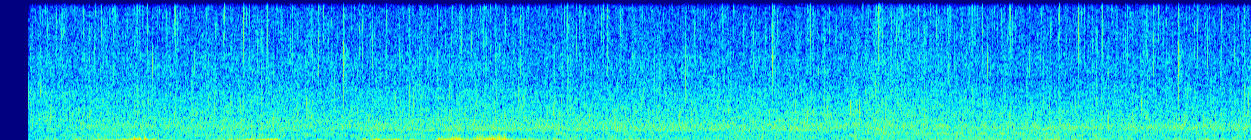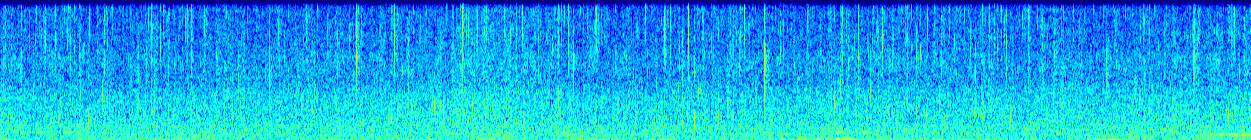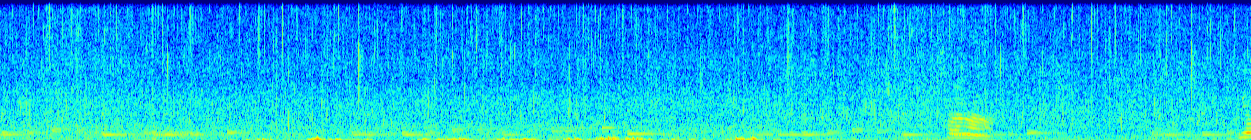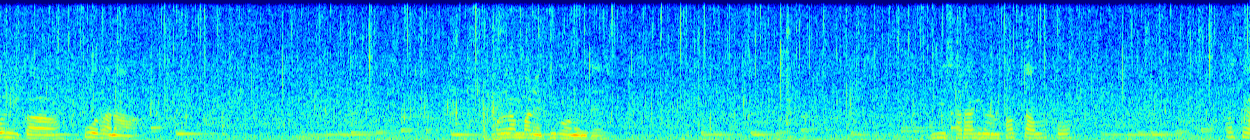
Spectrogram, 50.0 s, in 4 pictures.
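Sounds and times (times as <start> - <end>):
steady rain falling: 0.3 - 50.0
wind gusting on microphone: 0.5 - 24.8, 25.4 - 40.9.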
